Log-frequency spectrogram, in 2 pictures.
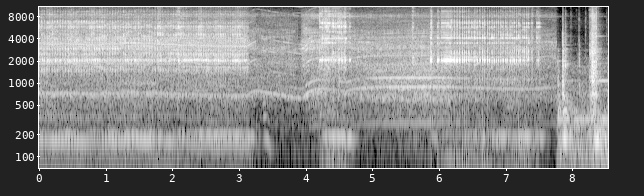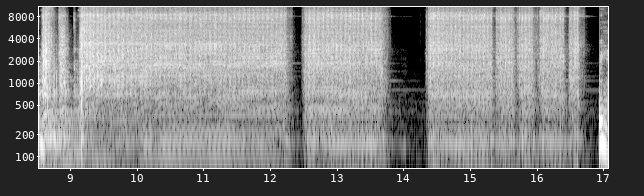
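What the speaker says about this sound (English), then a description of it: "We had to grind a little bit of this bracket off" Steel steering stabilizer bracket being ground down with a power tool: a harsh, bright whine that runs continuously, then breaks into short bursts with brief pauses, loud and up close.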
